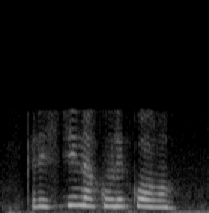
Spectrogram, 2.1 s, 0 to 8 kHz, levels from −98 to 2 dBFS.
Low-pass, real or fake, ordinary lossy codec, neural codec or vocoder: 7.2 kHz; fake; AAC, 16 kbps; codec, 16 kHz in and 24 kHz out, 0.9 kbps, LongCat-Audio-Codec, fine tuned four codebook decoder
